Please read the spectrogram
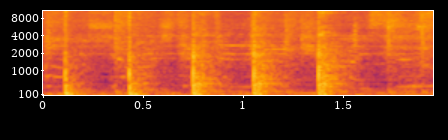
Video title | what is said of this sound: I Bought the Cheapest LS heads on Facebook Marketplace | There's an audible difference when you get it all the way down. You'll hear it. It's a solid sound.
